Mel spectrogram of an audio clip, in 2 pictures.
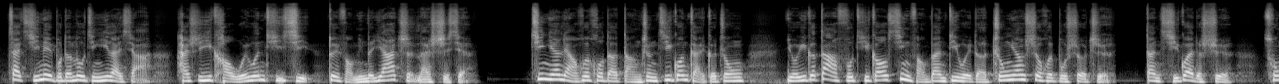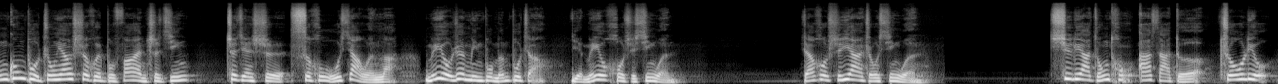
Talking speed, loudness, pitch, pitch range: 275 characters per minute, -11 LUFS, 170 Hz, 140-205 Hz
